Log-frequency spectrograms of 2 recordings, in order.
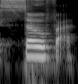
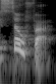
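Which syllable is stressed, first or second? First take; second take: first; second. First: The stress is on the first syllable. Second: The stress is on the second syllable. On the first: The speaker calls it right. "So this first syllable is stressed" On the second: The speaker calls it wrong. "On the so or the fa?"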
